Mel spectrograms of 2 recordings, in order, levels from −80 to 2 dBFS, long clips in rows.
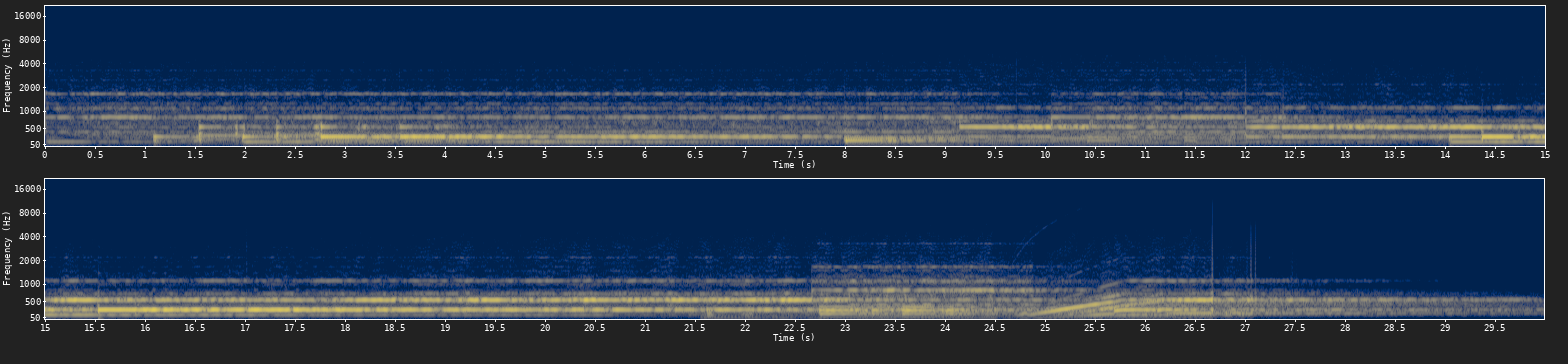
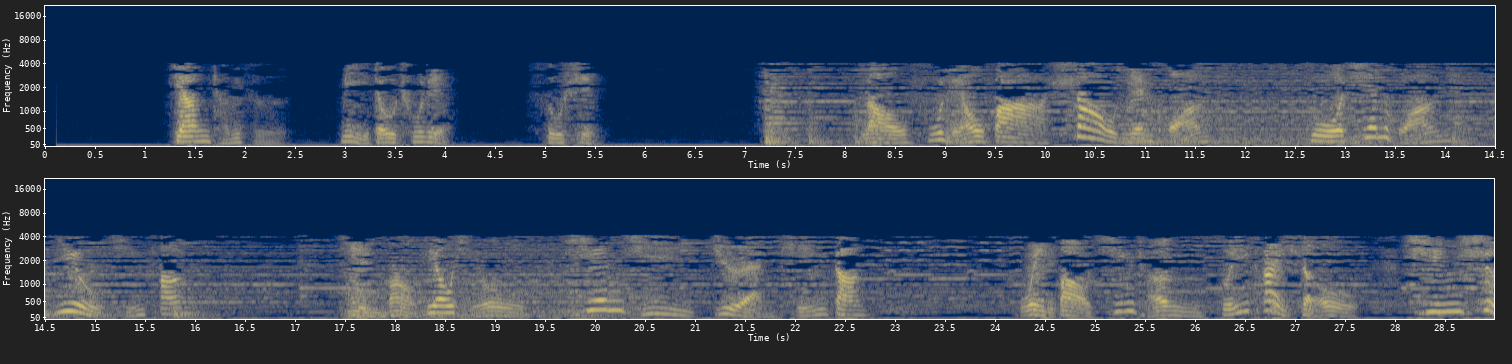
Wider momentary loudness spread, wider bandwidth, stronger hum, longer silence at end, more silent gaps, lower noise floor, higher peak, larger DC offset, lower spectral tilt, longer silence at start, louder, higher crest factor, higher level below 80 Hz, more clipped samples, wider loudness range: second, 16 LU vs 19 LU; second, 2.2 kHz vs 4.4 kHz; neither; about the same, 0.05 s vs 0 s; neither; second, -41 dBFS vs -72 dBFS; second, -6 dBFS vs -2 dBFS; second, under 0.1% vs 0.5%; first, -12 dB/octave vs -9.5 dB/octave; about the same, 0 s vs 0 s; about the same, -20 LUFS vs -22 LUFS; second, 14 dB vs 22 dB; second, -62 dBFS vs -52 dBFS; neither; about the same, 10 LU vs 8 LU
